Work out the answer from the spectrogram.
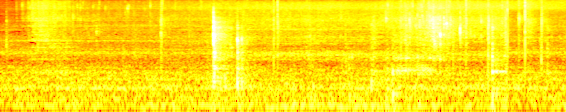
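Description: Cumin seeds sizzling in hot oil in a saucepan, a steady crackling hiss that starts as the seeds go in. Two sharp knocks come about three seconds in, and near the end a wooden spatula scrapes and stirs the seeds.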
